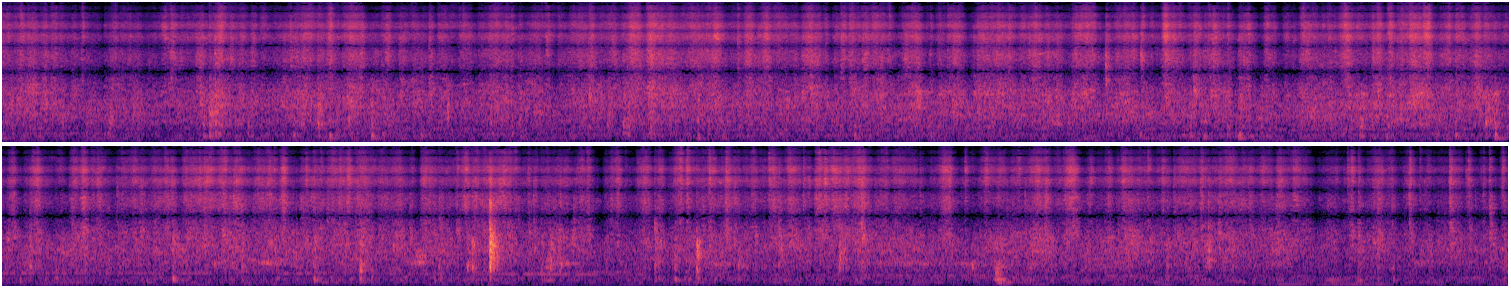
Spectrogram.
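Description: Twenty-day-old puppies' paws and claws scrabbling and pattering on cardboard sheets and concrete, a steady scatter of small ticks and rustles, with one sharp click about two-thirds of the way through.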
